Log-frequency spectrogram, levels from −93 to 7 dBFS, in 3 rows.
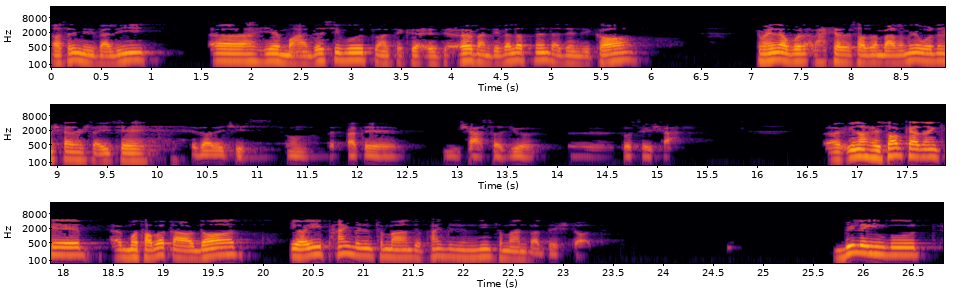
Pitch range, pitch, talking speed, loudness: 115-150 Hz, 135 Hz, 105 wpm, -19 LUFS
